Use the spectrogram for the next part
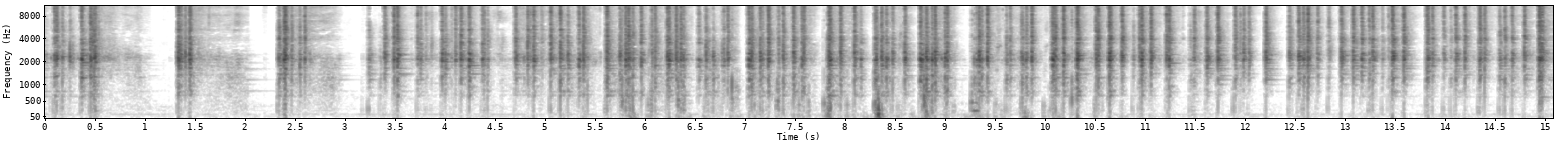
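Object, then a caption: Aluminum drink can tapped and scratched with fingernails. Long acrylic nails tap and scratch quickly along the side of a tall, hollow aluminum Monster energy drink can held in both hands. The result is a steady stream of dry, crisp clicks and scrapes with a bright metallic ring centered near 2 kHz and almost no low end. The stream pauses briefly twice early on, then continues unbroken.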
